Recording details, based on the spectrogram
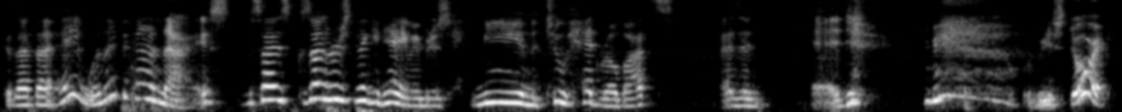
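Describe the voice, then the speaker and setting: A woman's voice: high voice, sing-song, brisk, a little mellow, husky, exaggerated voice. A woman playing a chatty, silly robot who hosts a playful children's story time with sing-song exclamations and asides. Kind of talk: children's read-along with asides.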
